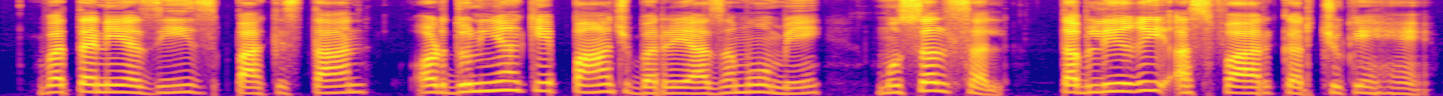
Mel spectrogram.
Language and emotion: Urdu, neutral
